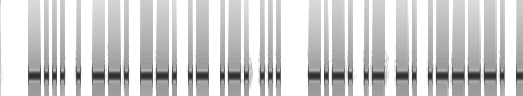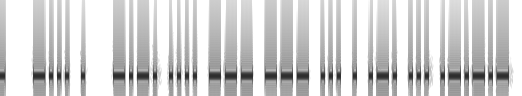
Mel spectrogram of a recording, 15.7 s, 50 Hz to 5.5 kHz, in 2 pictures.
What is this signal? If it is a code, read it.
Morse code, heard as a keyed tone, about 20 wpm, 600 Hz. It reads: BEGGARS CAN'T BE CHOOSERS.
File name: CW / Practice / EnglishSayings20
